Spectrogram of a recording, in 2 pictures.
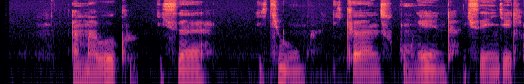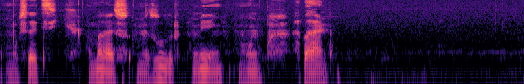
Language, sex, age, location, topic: Kinyarwanda, male, 18-24, Kigali, government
